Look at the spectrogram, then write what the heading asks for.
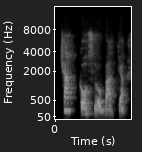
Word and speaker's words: Czechoslovakia: he moved her mouth it's pronounced as chako slovakia that's why you have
